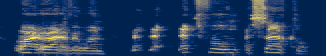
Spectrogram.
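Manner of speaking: dopey, stupid-sounding character voice. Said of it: "played him perfectly in this really stupid manner".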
